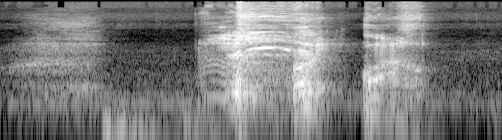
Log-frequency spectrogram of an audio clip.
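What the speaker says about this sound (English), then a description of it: "I feel another cough." A single person coughs a few times close up, a harsh throaty burst followed by a shorter second cough.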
